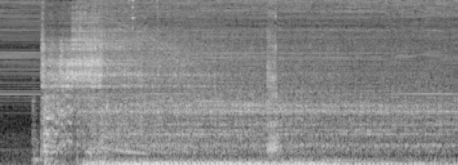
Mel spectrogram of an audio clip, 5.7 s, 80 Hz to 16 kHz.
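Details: 1984 Ford E150 Econoline camper van running off a boat fuel tank, needs a couple pedal pumps: brief crank, catches within a second and settles into a steady, even idle with no stumbling.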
